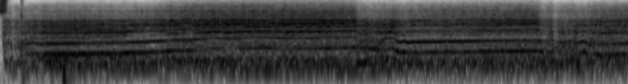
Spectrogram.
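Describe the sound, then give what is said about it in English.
A powerful turbocharged car engine roars steadily, recorded by a camera mounted on the back of the car facing down at the exhaust, with rising and shifting harmonic tones as it revs under load, plus a whooshing turbo hiss layered over the exhaust drone. “but that would be a lot there, of turbo noise.”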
